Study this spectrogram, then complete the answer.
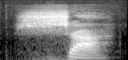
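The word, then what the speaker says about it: siya: to point out about sha first is the pronunciation it looks like it should be pronounced but it's actually pronounced sha sha so the s i y it's a sha sound sha And then another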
